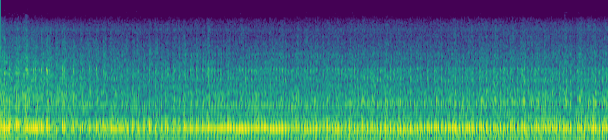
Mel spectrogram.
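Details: Old two-cylinder Evinrude two-stroke outboard with dual carburetors, a single ignition coil and premix oil, running after sitting; a busy, even buzz at a steady pitch without misfires or rev hunting.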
